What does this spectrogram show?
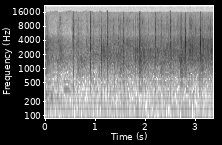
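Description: Scattered, faint audience clapping: a light patter of uneven hand claps that never builds into full applause, with a soft murmur of sound underneath.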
